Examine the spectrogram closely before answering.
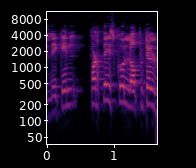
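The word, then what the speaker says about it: L'Hôpital: है वह होता है ल पिटल रूल इसके जो स्पेलिंग है हॉस्पिटल के होते हैं लेकिन पढ़ते इसको ल पिटल रूल है लपट रूल लपट रूल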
